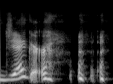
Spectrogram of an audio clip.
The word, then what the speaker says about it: Jagger: it is stephen jagger it's pronounced with the hard j he's taught this class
